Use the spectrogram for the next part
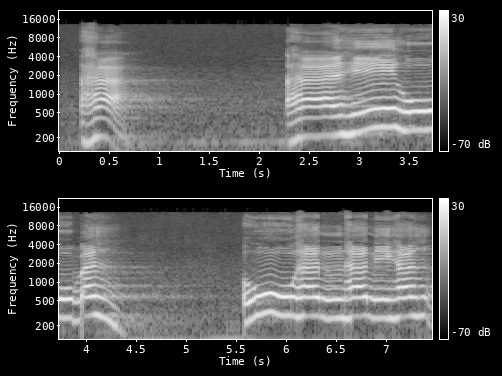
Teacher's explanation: huruf ha dikeluarkan dari tenggorokan yang terjauh, sama seperti kita mengucapkan huruf a.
